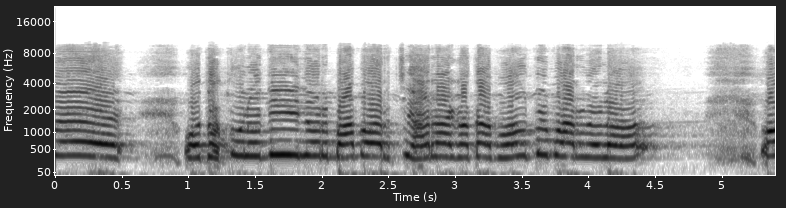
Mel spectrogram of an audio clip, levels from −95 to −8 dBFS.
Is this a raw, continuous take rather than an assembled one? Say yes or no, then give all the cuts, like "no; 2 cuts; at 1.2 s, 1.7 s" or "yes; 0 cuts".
yes; 0 cuts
